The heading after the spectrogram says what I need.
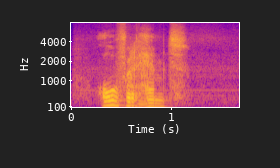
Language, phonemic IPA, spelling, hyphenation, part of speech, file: Dutch, /ˈoː.vərˌɦɛmt/, overhemd, over‧hemd, noun, Nl-overhemd.ogg
- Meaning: shirt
